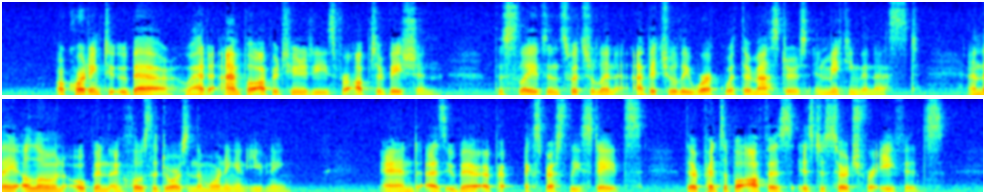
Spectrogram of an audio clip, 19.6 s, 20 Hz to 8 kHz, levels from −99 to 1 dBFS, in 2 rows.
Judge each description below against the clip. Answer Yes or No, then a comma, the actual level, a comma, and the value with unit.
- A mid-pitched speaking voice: No, low, 125 Hz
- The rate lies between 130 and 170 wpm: Yes, average, 145 wpm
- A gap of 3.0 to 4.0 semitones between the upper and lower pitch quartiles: No, average, 4.6 semitones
